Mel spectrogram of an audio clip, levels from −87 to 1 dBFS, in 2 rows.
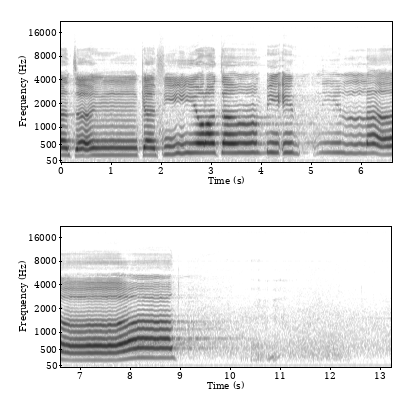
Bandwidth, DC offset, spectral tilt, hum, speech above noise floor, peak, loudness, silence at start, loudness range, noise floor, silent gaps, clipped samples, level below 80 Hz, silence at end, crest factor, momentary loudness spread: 10.5 kHz; under 0.1%; -3.5 dB/octave; none; 42 dB; -4 dBFS; -21 LUFS; 0 s; 7 LU; -63 dBFS; none; under 0.1%; -76 dBFS; 4.25 s; 18 dB; 16 LU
